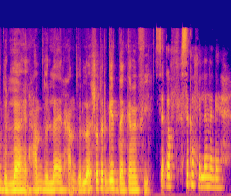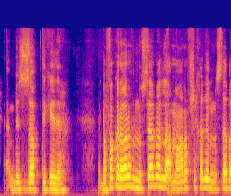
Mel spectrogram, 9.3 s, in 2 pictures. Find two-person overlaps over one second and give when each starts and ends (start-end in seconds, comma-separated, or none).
none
